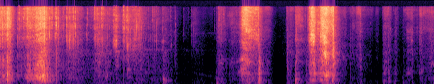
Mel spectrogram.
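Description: Tape being ripped off a corrugated cardboard box as it is pulled open, loudest in the first half second. Then two short bursts of cardboard scraping and flexing near the end, as the box is folded flat.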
